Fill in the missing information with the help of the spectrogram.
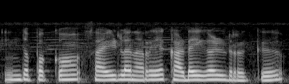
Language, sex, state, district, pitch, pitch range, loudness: Tamil, female, Tamil Nadu, Kanyakumari, 215 Hz, 205-220 Hz, -15 LUFS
